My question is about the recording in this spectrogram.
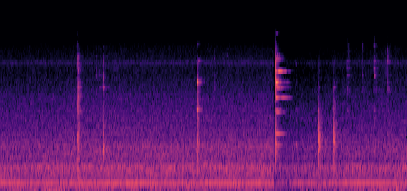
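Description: Kitchen utensils clinking against dishes: six scattered clinks, the loudest about five and a half seconds in with a brief ring, over a steady low hum.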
